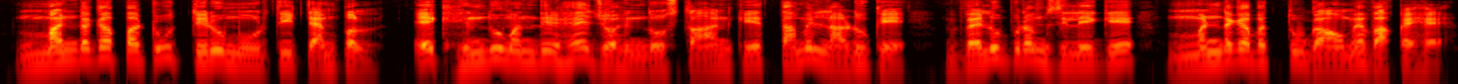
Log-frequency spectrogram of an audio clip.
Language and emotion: Urdu, neutral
